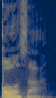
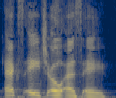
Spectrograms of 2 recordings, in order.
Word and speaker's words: Xhosa: Xhosa. – Okay, it's Xhosa.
